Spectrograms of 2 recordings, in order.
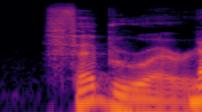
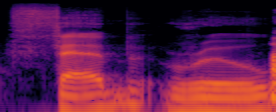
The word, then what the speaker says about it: February: But okay, so how do you say the name of this month as we're going to finish it out? – February. – Nope, that's wrong. How do you pronounce it? – February. – Oh, February. Right. – Yeah, February. – Right, but nobody does it that way. They go February. – No, everybody's February. Absolutely.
